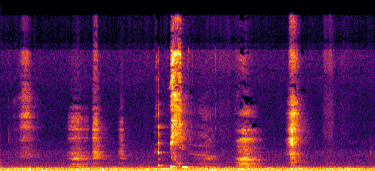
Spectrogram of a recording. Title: girly sneezes again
